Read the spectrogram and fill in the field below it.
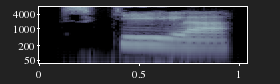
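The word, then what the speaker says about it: Scylla: don't have the syllable but let's try it in Greek because technically it's based on Greek right skia yeah that seems pretty hard in Greek yeah so in Greek or in English according to Google Translate it sounds like with a hard C but we can we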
